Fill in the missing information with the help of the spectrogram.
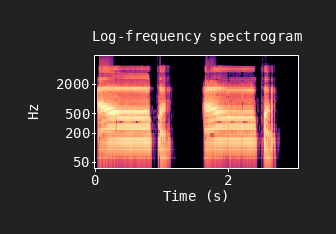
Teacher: anta di sini ikhfa pada huruf ta, ya, lidah tidak lengket di langit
